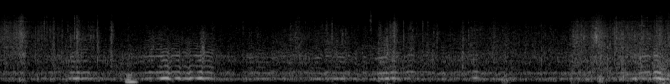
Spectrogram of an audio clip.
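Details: Small wild cavity bees from an underground nest in Thailand, dug out during honey hunting; a droning buzz swells and fades repeatedly among clicks, taps and scraping sounds of the work.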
